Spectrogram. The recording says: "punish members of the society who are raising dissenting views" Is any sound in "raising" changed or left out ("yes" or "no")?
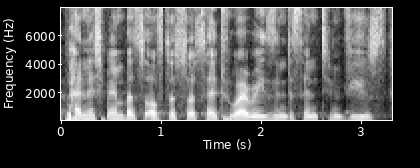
no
